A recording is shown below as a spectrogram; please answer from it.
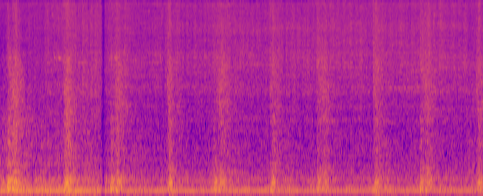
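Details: Roper clothes dryer made by Whirlpool, repaired a couple of times before, running with a loud thump-swish repeating about every two-thirds of a second over a steady hum before disassembly.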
